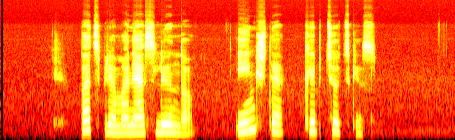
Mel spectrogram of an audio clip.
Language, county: Lithuanian, Telšiai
